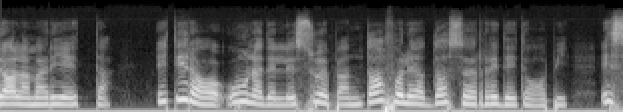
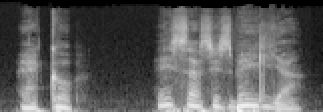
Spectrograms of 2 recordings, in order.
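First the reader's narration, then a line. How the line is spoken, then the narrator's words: Low voice. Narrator (Italian): Questi disse a bassa voce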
